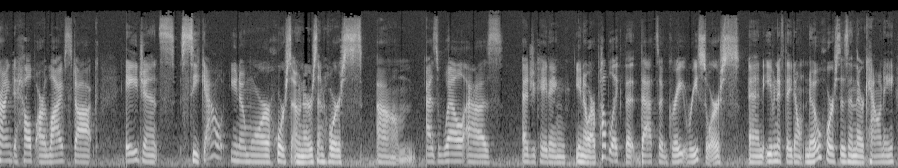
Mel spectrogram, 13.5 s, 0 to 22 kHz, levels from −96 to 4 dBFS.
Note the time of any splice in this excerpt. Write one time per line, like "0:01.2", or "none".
0:06.3

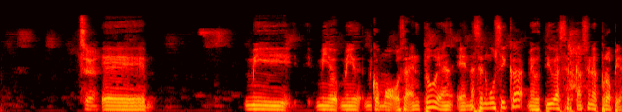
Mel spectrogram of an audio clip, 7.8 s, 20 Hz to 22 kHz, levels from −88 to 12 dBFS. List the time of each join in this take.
0:04.6

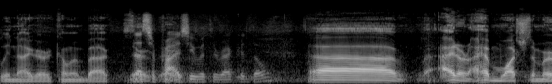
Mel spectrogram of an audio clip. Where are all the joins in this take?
0:01.1

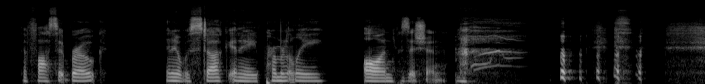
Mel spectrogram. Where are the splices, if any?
none

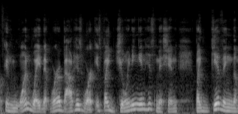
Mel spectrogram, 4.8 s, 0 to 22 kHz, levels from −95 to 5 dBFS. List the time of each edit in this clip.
none

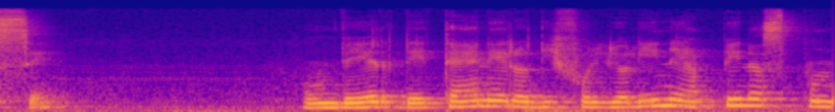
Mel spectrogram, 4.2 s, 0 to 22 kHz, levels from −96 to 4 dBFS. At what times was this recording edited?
0:01.3

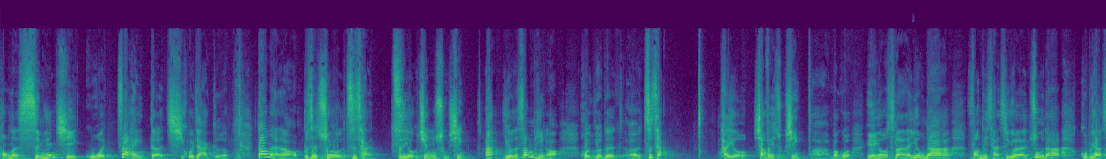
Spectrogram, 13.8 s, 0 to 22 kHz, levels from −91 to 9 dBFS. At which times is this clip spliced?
0:03.2

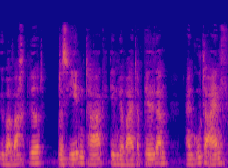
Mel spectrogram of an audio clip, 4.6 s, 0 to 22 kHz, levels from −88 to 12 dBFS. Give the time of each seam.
0:01.2

